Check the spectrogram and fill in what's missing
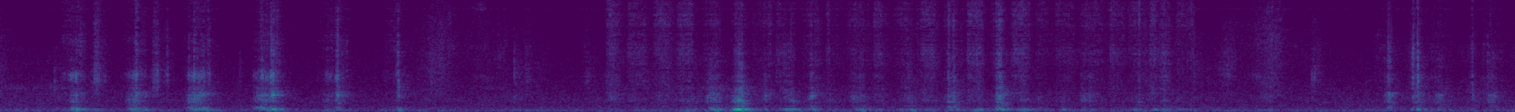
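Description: A wooden stylus scratches lines into the coating of a flat, black-coated scratch-art paper card. The result is a run of short, quiet, dry scratching strokes with a rasping, papery texture and bright edges, each stopping almost at once.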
